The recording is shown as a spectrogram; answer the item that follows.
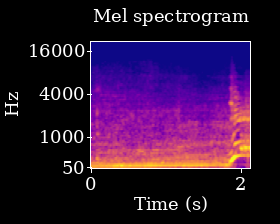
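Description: Car engine running steadily, heard from inside the car. Near the end a brief, loud voice calls out, rising and then falling in pitch.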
